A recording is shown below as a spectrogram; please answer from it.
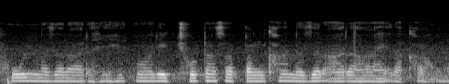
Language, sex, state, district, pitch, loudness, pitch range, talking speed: Hindi, male, Goa, North and South Goa, 150 Hz, -17 LUFS, 145-155 Hz, 215 wpm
